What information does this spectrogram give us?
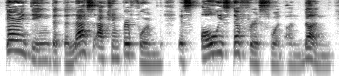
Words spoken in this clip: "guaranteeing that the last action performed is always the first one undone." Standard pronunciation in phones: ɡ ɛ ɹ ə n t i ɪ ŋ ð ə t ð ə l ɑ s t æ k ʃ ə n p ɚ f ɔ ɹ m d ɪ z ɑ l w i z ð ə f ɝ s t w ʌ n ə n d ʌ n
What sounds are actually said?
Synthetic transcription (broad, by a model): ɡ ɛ ɹ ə n t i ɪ ŋ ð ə t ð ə l ɑ s t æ k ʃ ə n p ɚ f ɔ ɹ m d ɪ s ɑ l w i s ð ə f ɝ s t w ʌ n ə n d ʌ n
